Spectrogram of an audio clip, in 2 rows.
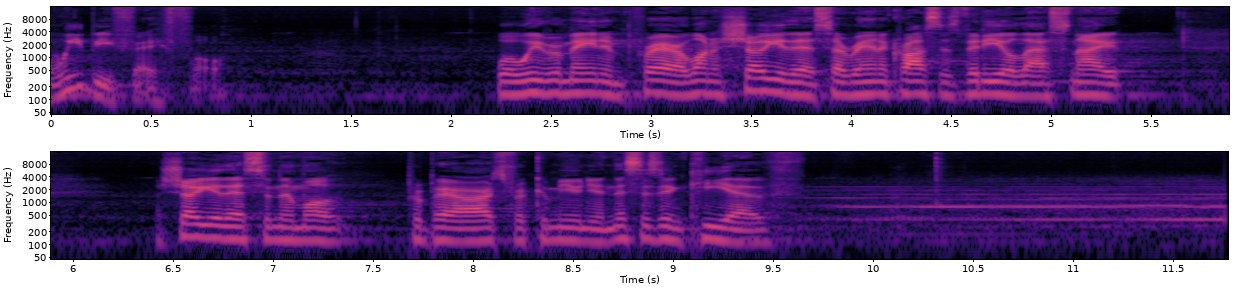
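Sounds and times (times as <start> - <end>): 
speech: 0.0 - 1.0, 2.2 - 5.6, 6.4 - 9.7
air raid siren wailing over Kyiv Ukraine under attack: 9.7 - 11.7.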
